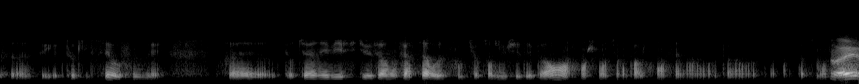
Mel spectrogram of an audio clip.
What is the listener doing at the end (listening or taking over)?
taking over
